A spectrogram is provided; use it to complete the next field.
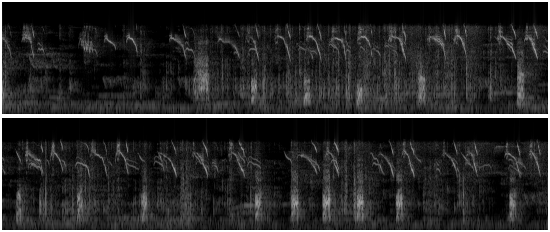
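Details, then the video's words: Many baby chicks peeping at once, rapid high downward-sliding cheeps repeating almost without pause, a steady, bright chorus of overlapping calls. "Cute Baby Chicken Sounds"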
